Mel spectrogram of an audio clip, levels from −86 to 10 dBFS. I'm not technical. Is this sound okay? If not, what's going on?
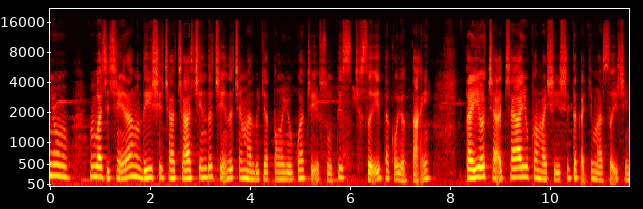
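Yes, this speech sounds fine, with nothing going wrong that you'd need to worry about.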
